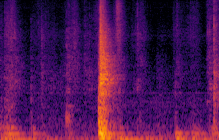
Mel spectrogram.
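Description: Tarot cards being handled and shuffled by hand, with one sharp knock on the table about a second in.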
